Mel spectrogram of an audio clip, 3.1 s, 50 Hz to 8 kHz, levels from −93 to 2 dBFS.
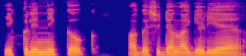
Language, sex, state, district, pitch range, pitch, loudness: Rajasthani, male, Rajasthan, Churu, 120-130 Hz, 125 Hz, -17 LUFS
